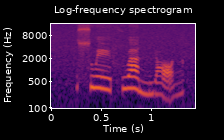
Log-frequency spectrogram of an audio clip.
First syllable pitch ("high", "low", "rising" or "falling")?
falling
